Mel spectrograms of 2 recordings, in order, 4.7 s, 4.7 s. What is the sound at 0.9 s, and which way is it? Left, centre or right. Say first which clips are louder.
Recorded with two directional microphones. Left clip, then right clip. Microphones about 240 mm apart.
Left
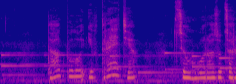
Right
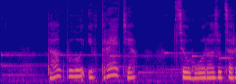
Speech: right 6 dB; centre.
